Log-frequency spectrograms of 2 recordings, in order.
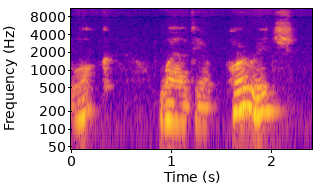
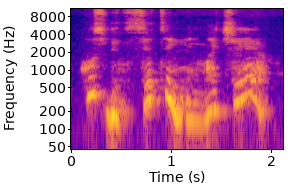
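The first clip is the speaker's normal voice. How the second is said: softer, whispered wondering; Mama Bear wondering; 4 semitones higher, 4 dB quieter than usual. Acted. Mama Bear wondering about her chair, whispered. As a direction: puzzle over it quietly. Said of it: "wondered Mama Bear".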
